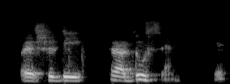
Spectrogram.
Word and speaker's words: traducen: They put the stress at the end and say traducen, but it should be traducen. Okay, traducen.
